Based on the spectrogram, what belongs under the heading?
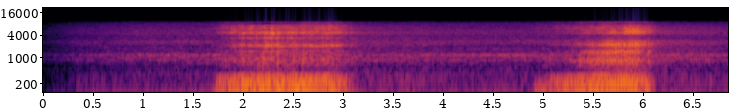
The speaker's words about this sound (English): He was once proud of the fact that he didn't snore, but now it's at the point where he's recording his snoring for strangers on a podcast. Needless to say, he needs help.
